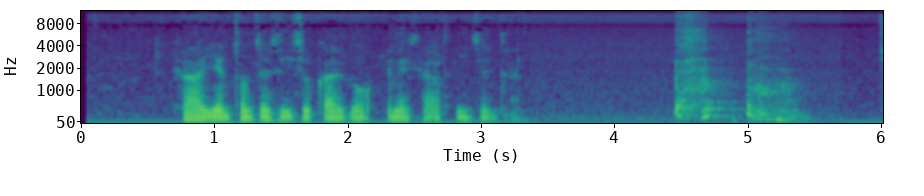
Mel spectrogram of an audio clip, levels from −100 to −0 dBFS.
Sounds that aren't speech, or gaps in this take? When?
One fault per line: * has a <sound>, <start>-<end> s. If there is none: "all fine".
* has a cough, 4.4-5.5 s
